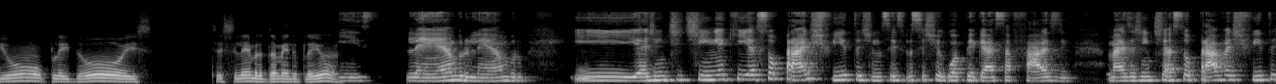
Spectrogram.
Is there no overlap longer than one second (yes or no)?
yes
